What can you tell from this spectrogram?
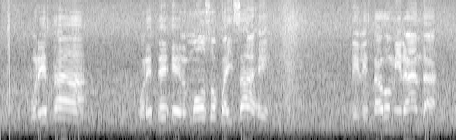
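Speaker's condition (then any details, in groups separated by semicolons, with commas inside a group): No condition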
